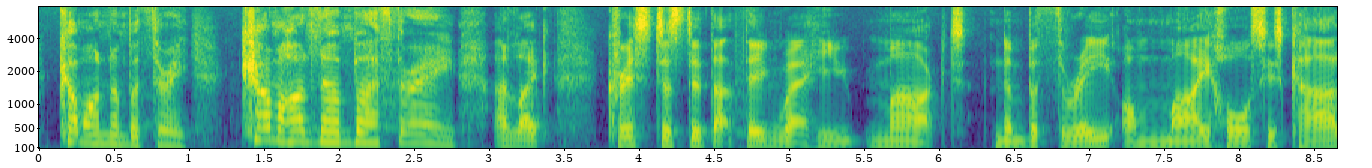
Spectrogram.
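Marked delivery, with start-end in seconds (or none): 0.1-2.8 play-acted high, excited, screaming cheering shout. Retelling a board game horse race, imitating shouting at the table. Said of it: "shouting and screaming at the table".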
